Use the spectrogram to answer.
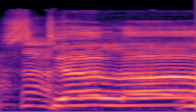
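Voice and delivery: loud, high yell of Stella. Retold or imitated. Friends riffing on a film, yelled Stella. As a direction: bellow it like Brando in the street.

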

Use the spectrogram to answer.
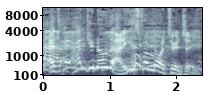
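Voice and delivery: high, laughing, caught off guard; laughing surprise. Real, not acted. Host surprised by correct guess.

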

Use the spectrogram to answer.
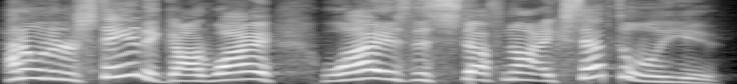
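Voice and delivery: high, loud whiny mock complaint; mocking complainer. God mimicking complaining people, high loud mock whine. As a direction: whine at God like a spoiled worshipper. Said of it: "And you snort at it".

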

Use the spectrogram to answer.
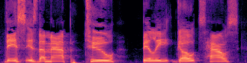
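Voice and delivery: high, even robotic voice; robotic monotone with high beeps; Techno Bear. Acted. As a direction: announce it like a computer, then beep. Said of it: "Techno Bear actually pulled it up".

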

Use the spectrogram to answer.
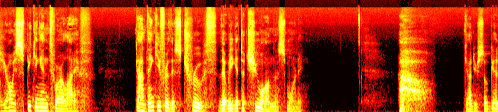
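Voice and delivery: low, soft, sincere prayer; hushed pastoral prayer. Real, not acted. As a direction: pray quietly to God, with pauses. Leads the congregation in prayer.

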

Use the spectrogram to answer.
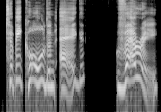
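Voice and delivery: affronted, emphatic character voice; Humpty Dumpty. A narrator's reading. Humpty objects to being called an egg, affronted. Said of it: "Humpty Dumpty said".

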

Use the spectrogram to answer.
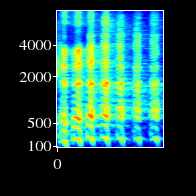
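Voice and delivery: warm amused laugh. Real, not acted. Laughing about the crowd pointing at him. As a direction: laugh at the memory.

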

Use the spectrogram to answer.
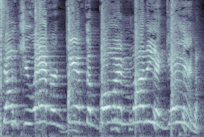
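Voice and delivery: high, hammed-up furious shout; mock dad yelling. Dad screaming at mom over the money, hammed-up high shout. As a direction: bellow it like a cartoon angry father.

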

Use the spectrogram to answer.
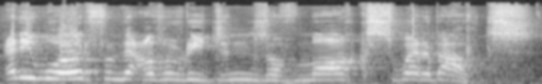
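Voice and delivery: loud regal demand; pompous king. Acted. King questions servants.

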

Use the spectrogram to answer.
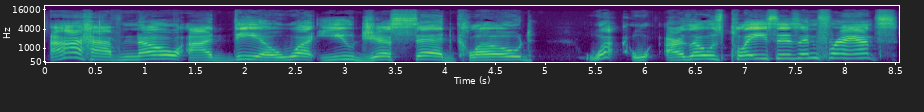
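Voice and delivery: high, slow, baffled; high dopey puzzlement; Booger voice. A narrator's reading. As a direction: drag it out in confusion. Booger baffled by French dishes.

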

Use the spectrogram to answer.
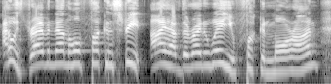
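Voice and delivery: high heated retold rant. Telling off the other driver, heated mock rant. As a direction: replay the shouting match, heated. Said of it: "I'm like".

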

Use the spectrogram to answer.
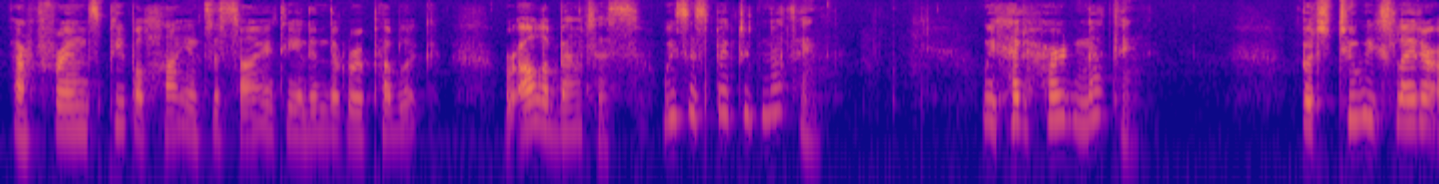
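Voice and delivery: high, anguished woman recounting horror; despairing young wife. A narrator's reading. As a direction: recount it haltingly, pitched high. Narrator voices the girl's account.

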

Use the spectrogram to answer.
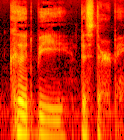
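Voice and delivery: slow hushed newscaster warning; mock anchor, slowed down and hushed; mock news warning. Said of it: "as they say on M S N B C".

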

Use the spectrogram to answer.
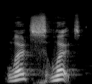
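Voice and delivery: coughing, choking mid-word; words caught in a cough; choking on a drink. Real, not acted. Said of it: "you're choking right now".

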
